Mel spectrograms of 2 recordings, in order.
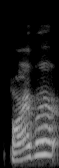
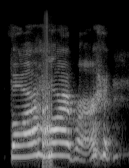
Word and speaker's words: Bar Harbor: Okay, I'm over here in Louisiana, and every time because I'm going to Bar Harbor in October, and I'm like, Bar Harbor, but y'all kind of put it together, right?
